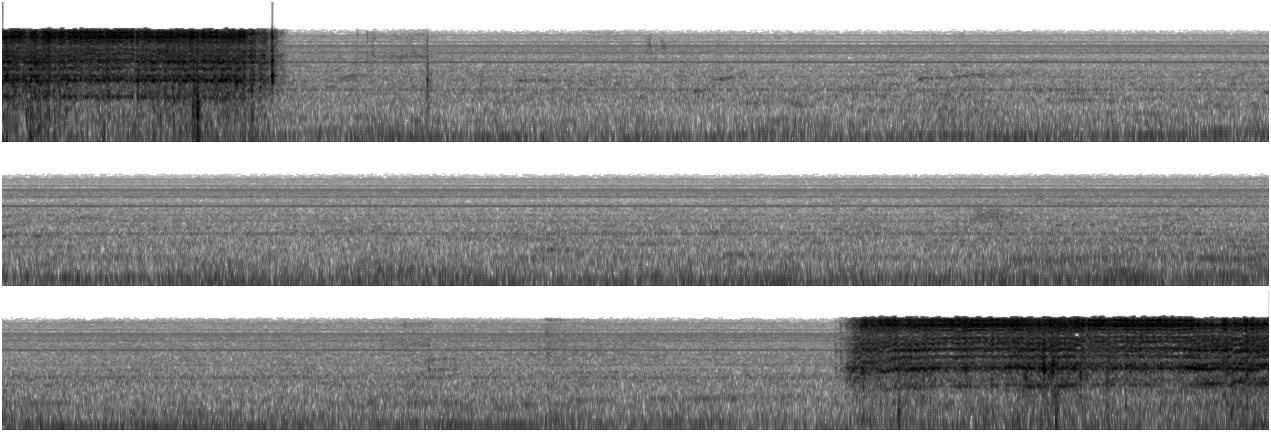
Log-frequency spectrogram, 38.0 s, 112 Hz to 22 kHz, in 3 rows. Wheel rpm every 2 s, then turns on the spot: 160, 40, 0, 0, 0, 0, 0, 0, 0, 0, 0, 0, 0, 0, 0, 0, 20, 150, 160.
none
